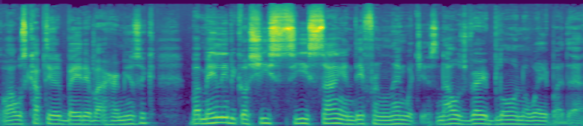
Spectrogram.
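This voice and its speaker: This man talks at a very fast pace, with a dark, mellow tone, medium pitch and fairly even intonation. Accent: Latin American. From Costa Rica. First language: Spanish. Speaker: podcast host. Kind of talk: casual chat. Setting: studio.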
